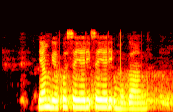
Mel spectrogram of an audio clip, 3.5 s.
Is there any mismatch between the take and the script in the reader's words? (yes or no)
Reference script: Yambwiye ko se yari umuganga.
yes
